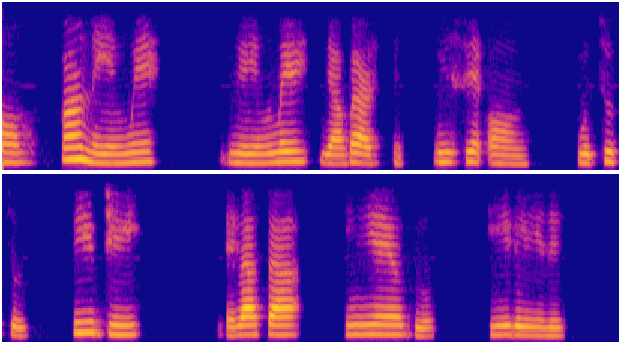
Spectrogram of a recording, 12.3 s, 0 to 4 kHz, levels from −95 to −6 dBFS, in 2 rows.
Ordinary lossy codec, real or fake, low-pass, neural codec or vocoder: none; fake; 3.6 kHz; codec, 16 kHz, 0.5 kbps, FunCodec, trained on LibriTTS, 25 frames a second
